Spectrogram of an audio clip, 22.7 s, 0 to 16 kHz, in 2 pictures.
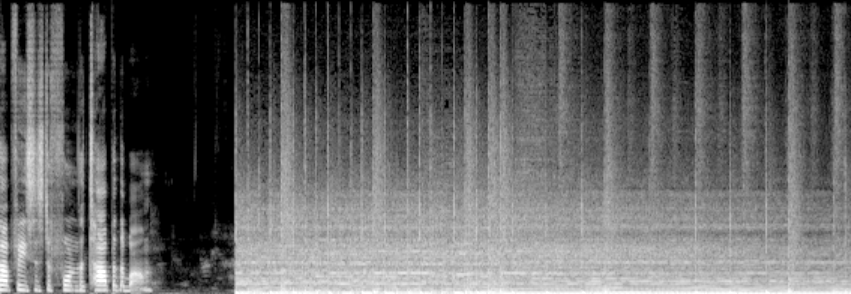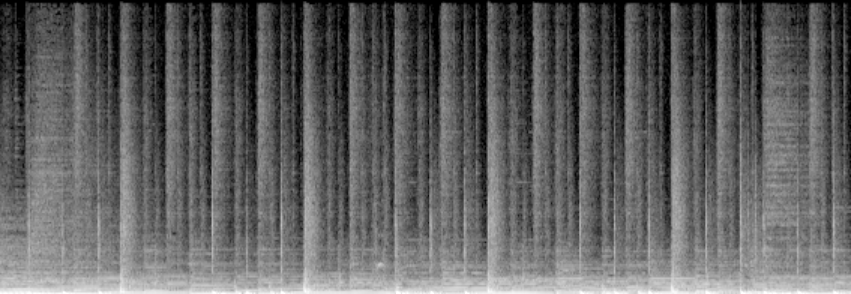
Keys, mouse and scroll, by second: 0.2 a, 0.7 KP_1, 3.1 e, 6.8 click, 7.2-7.7 typing, 9.9 click, 10.4 typing, 13.9-14.3 typing, 16.6 click, 17.5 middle click, 17.6 middle click, 19.2 KP_1, 20.6 KP_7, 21.9 i.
